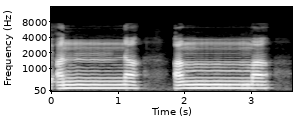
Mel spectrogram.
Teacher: तो इनके ऊपर गुन्ना एक अलिफ के बराबर किया जाता है एक अलिफ के बराबर खेंच के गुना करते हैं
